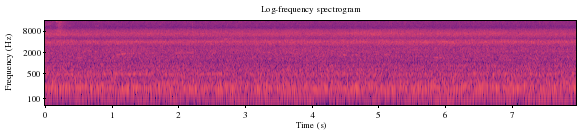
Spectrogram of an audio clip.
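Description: Diesel engine of a Komatsu PC400 excavator running at a steady speed, a low even hum with no change in pitch.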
